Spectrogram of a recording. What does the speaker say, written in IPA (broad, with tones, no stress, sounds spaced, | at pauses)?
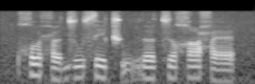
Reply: χ u˦ ħ œ˨ d͡z u˦ s e˦ t͡ʃʼ u˨ r œ˦ t͡s ɵ˦ χ ɑ˦ ħ æ˨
